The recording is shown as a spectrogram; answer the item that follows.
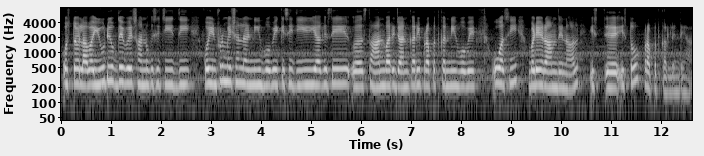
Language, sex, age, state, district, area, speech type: Punjabi, female, 30-45, Punjab, Shaheed Bhagat Singh Nagar, urban, spontaneous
